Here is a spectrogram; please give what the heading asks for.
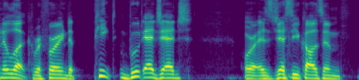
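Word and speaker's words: Buttigieg: country won't elect Pete boot edge edge I don't know how he pronounces the name but that's how our Trump pronounces it and that's how it's said to pronounce it boot edge edge because he's been kissing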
